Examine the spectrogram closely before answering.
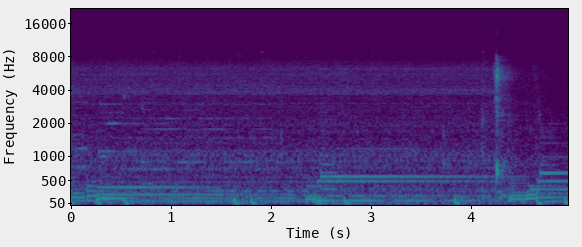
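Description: An espresso machine whines and hums steadily during espresso extraction, as hot water passes through a thin heat-exchange tube to the group head and showers onto tamped coffee grounds in the portafilter; a continuous mechanical drone with tonal overtones, broken once by a brief click near the end.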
